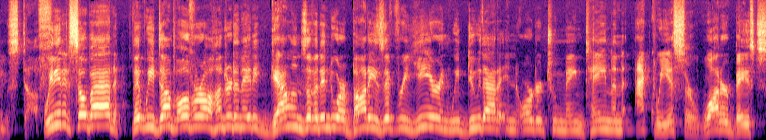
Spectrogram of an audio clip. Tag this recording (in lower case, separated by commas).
speech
